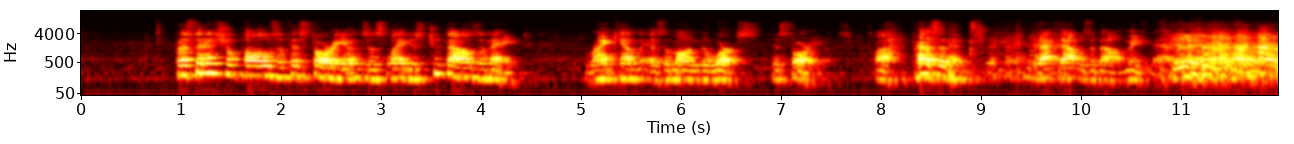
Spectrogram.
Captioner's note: laughter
